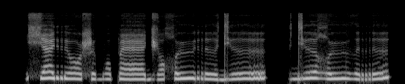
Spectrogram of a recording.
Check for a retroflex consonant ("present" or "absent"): present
